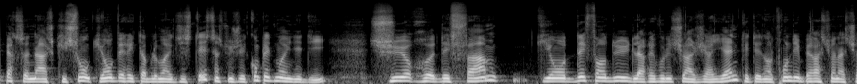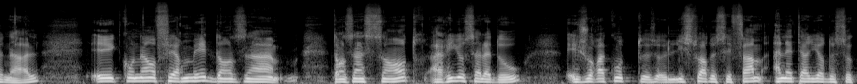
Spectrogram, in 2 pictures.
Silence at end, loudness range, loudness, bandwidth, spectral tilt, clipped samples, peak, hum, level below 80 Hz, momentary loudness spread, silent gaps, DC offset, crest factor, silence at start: 0.05 s; 1 LU; -14 LUFS; 15.5 kHz; -7.5 dB/octave; under 0.1%; 0 dBFS; none; -42 dBFS; 6 LU; none; under 0.1%; 12 dB; 0 s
